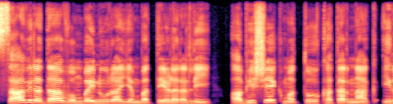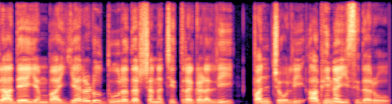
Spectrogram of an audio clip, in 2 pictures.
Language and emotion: Kannada, neutral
